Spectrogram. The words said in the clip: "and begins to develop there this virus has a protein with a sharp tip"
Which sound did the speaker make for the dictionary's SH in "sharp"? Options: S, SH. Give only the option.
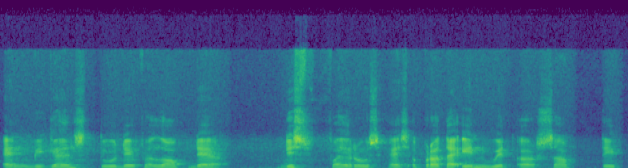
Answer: S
